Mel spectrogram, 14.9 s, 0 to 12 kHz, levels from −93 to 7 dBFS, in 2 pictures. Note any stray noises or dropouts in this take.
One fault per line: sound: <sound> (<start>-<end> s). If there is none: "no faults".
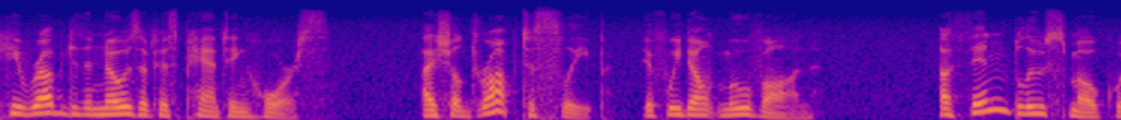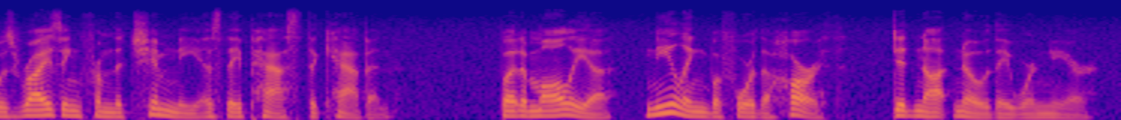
no faults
